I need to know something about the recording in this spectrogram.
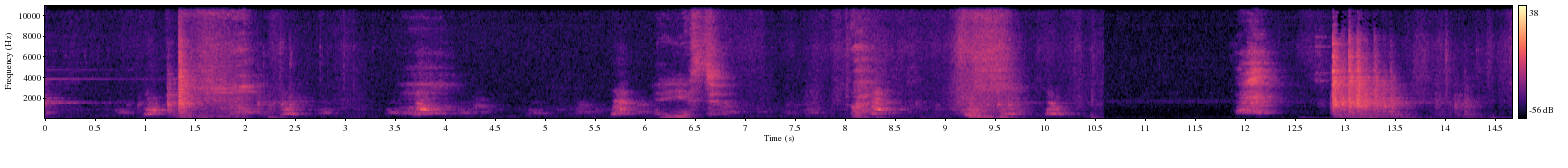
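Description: An elderly man breathes hard and grunts with effort nearby.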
